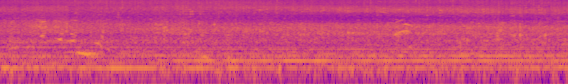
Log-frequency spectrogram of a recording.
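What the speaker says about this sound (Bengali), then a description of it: "ঝর্ণার জল ওই ওপর থেকে কি সুন্দরভাবে নিচের দিকে বয়ে নেমে আসছে" Fountain water falls and splashes in a continuous close rushing wash at Vrindavan Garden in Mysore, steady throughout, with voices talking over it.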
